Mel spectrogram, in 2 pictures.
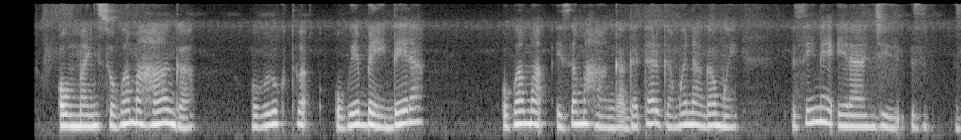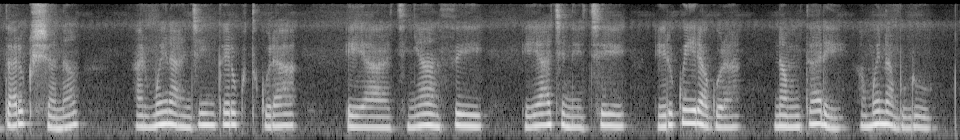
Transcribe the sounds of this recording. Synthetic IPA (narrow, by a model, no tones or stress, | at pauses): o̞βumaɲiso̞βwaːmaɦaːŋɡa | oβuɾi | oβwe̞ːβe̞ːnde̞ɾa | oβwaezaːmaɦaːŋɡaɡataɾiɡamwe̞naɡamwe̞ | ziːne̞ʔːɾaːɲɟi | zitaɾiku̥ʃana | haɾimwe̞ːɾaːɲɟiŋke̞ɾiku̥tu̥kuɾa | ejaciɲaːt͡siː | jacine̞ce̞ː | ɾikwiːɾaɡuɾa | namutaɾehamwe̞naβuɾu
